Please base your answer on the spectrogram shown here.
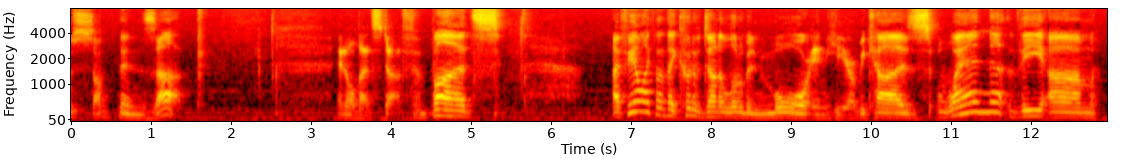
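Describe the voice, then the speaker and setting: A man giving a casual, unscripted review as a reviewer, talking in a rambling, measured way. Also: medium pitch, a little hiss or hum.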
